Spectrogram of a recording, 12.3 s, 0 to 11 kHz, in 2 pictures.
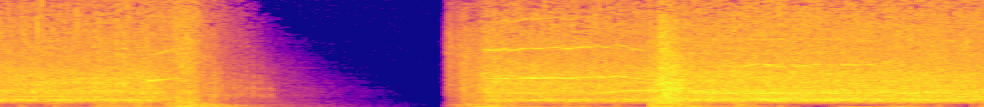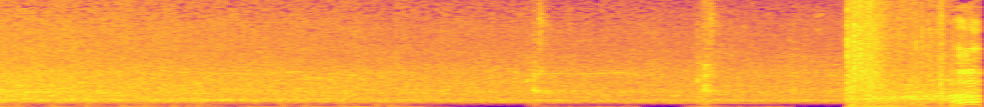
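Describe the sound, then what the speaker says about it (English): A roaring arena crowd cheers for Stone Cold Steve Austin during a Stone Cold vs Mr. McMahon match in the WWE 2K16 wrestling video game, with a loud thudding slam, a brief drop to silence, then sustained crowd noise punctuated by impacts. "This crowd going crazy for Stone Cold Steve Austin, who wants to go to WrestleMania"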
